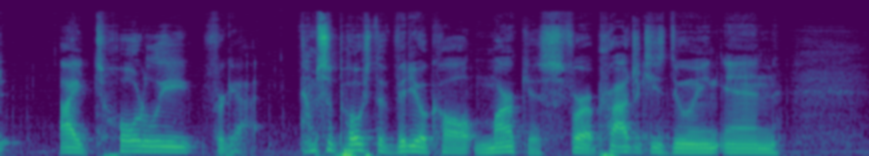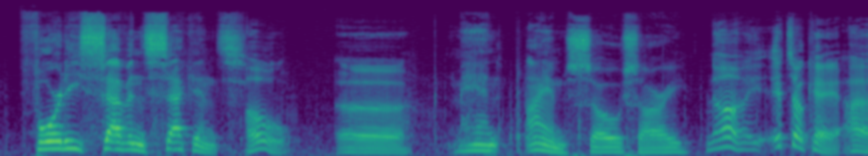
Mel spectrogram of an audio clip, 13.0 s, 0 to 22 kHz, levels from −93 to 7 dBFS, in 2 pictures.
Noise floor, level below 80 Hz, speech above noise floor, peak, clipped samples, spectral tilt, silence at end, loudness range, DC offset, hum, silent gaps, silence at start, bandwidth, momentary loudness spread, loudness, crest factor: -60 dBFS; -44 dBFS; 32 dB; -8 dBFS; under 0.1%; -3.5 dB/octave; 0 s; 7 LU; under 0.1%; none; none; 0 s; 16.5 kHz; 17 LU; -28 LUFS; 20 dB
